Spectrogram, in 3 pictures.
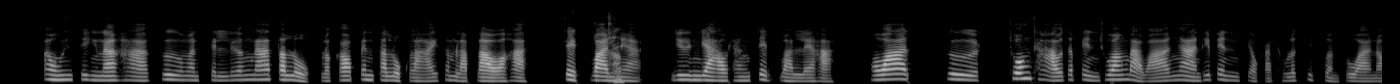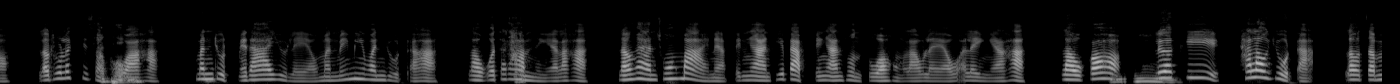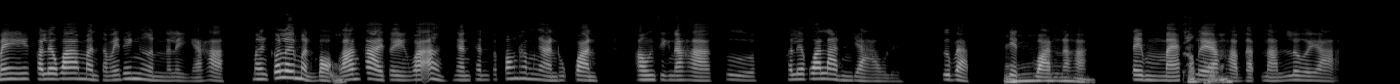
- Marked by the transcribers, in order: tapping; other background noise
- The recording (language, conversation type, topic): Thai, advice, ฉันรู้สึกเหนื่อยล้าทั้งร่างกายและจิตใจ ควรคลายความเครียดอย่างไร?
